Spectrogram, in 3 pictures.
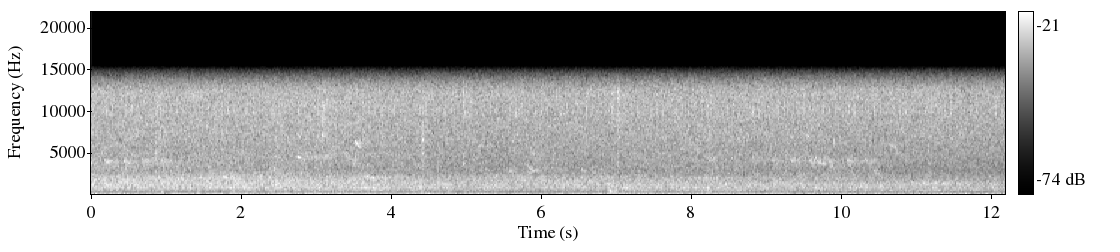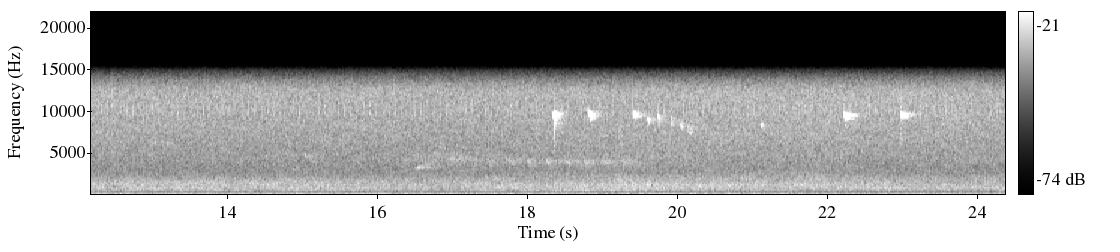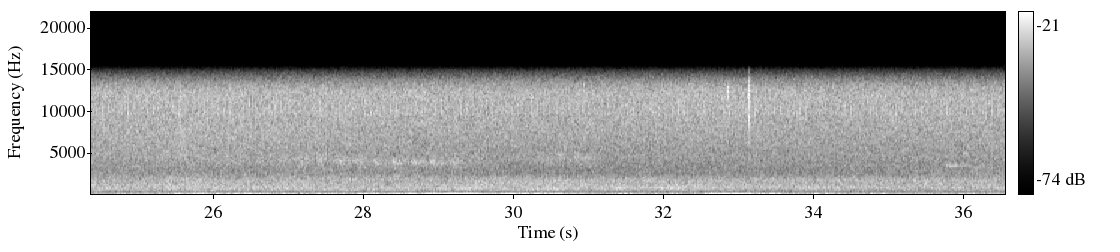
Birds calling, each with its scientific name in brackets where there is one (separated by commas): unidentified bird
